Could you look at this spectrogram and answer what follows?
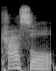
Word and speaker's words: castle: Well, we have I would say in the case of castle, that's a word where the T is just not pronounced at all.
